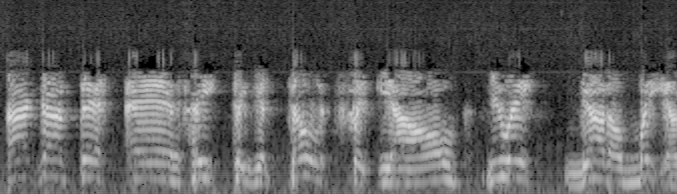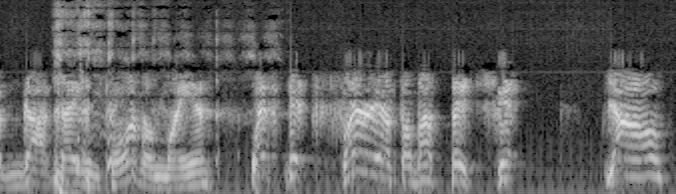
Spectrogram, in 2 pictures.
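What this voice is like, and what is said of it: Impersonation of the host's voice. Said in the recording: “the best impersonation”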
